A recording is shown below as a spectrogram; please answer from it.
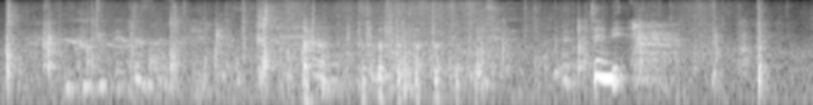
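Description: Footsteps on a hard floor, then knocking and rustling as a handbag is searched for a notebook: a string of short, irregular clicks and knocks.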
